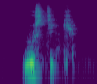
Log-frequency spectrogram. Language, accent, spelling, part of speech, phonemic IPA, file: French, France, loustic, noun, /lus.tik/, LL-Q150 (fra)-loustic.wav
- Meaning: wag, joker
